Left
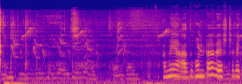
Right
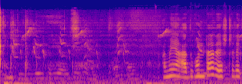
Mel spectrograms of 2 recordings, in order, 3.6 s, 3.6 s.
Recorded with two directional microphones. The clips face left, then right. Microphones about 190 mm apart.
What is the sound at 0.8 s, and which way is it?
Squawk, centre (ahead or behind).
